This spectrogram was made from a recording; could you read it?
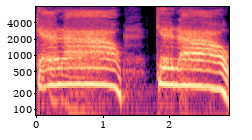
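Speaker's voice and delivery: very high, very slow, drawn-out screech. Retelling how a son suddenly exploded at his mother: imitating someone screaming. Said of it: "he keeps screaming".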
